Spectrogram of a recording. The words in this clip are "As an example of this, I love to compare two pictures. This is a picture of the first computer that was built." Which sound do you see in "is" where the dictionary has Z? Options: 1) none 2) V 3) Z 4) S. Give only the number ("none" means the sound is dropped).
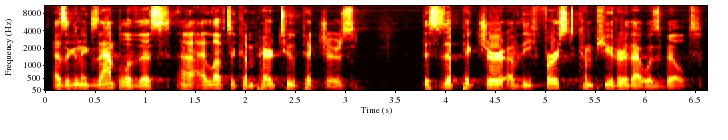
3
